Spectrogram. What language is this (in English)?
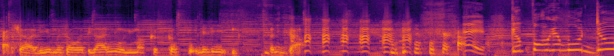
Malay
